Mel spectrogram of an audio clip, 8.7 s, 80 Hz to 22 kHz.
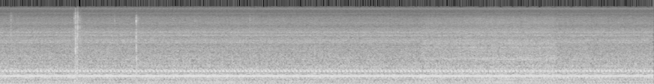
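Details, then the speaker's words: Kenmore (LG) 796.41392.511 front-load washer, 5 years old, spinning at about 1150–1200 RPM in test mode: quiet, steady mid-pitched inverter motor hum, no grinding or thumping, barely audible from next room; normal high-speed spin. "inverter motor is super quiet on this thing I can barely hear it from the next room"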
